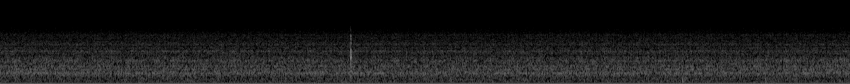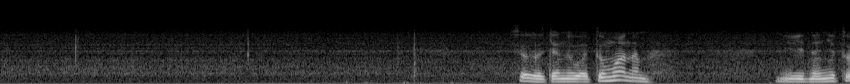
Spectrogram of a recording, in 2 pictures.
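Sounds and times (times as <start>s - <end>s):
steady hiss: 0.0s - 17.0s.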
